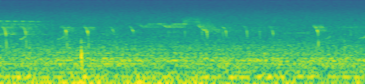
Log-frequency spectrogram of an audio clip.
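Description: Crossbills chitter in the trees around a bird-netting site: quick, scattered chips and chitters repeat irregularly at high pitch, a few clustering together, over a steady low rumble of background noise.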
